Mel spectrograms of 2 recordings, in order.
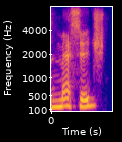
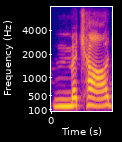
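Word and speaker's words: Meccage: Um, it is spelled M E C C A G E, but it is message. I'm saying it right. It's not mach or mach.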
